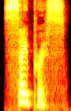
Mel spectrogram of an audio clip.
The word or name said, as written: cypress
